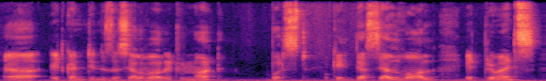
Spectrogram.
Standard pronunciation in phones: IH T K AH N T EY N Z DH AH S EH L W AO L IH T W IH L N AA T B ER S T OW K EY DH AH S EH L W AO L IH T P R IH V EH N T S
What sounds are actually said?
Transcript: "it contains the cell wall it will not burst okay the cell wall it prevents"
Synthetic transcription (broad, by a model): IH T K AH N T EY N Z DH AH S EH L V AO L IH T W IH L N AA T B ER S T OW K EY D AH S EH L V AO L IH T P R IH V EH N T S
